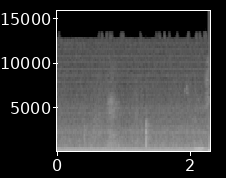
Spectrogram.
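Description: A steady electronic hum on one high-ish note over a hiss of tape noise from an old camcorder recording, with a faint click about one and a half seconds in.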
